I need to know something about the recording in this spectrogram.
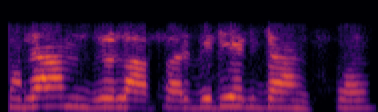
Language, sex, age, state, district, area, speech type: Maithili, female, 18-30, Bihar, Madhepura, urban, conversation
